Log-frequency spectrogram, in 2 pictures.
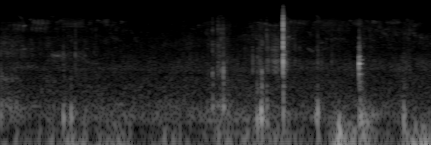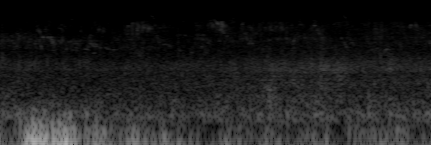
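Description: Faint outdoor ambience with a few sharp clicks about three to four and a half seconds in, and low rumbles on the microphone about four and six seconds in.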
